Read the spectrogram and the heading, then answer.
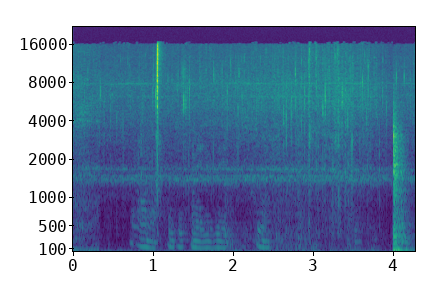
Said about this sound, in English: Gonna fry the sage in the butter and then put the gnocchi. Douse. Just for a minute.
